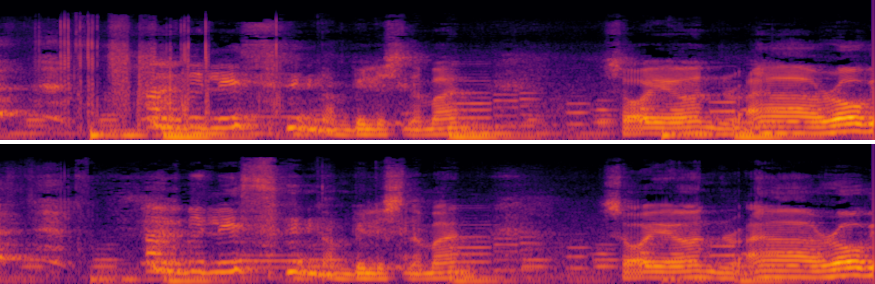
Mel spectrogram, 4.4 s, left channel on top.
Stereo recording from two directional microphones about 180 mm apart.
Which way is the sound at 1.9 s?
15° right (ahead or behind).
